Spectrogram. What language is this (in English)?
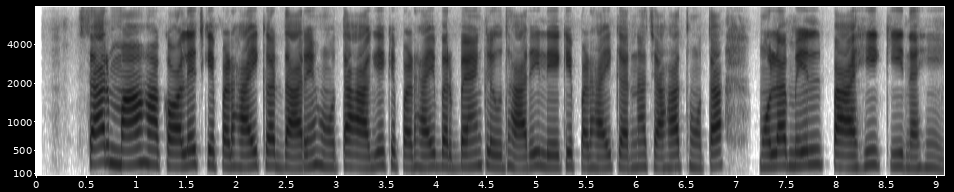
Chhattisgarhi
